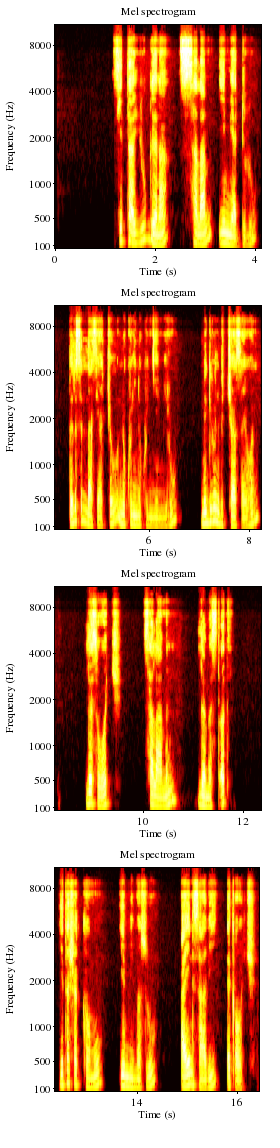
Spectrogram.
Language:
Amharic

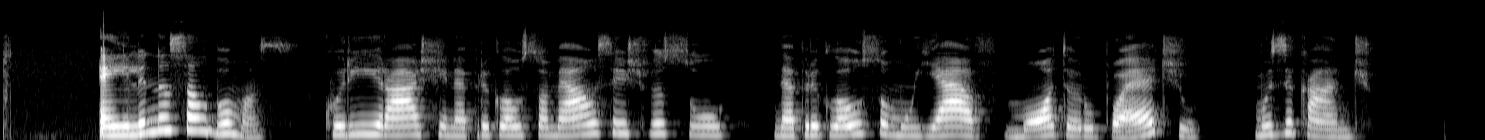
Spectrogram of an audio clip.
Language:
Lithuanian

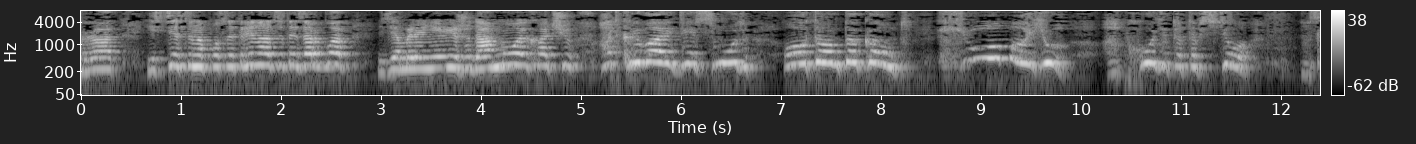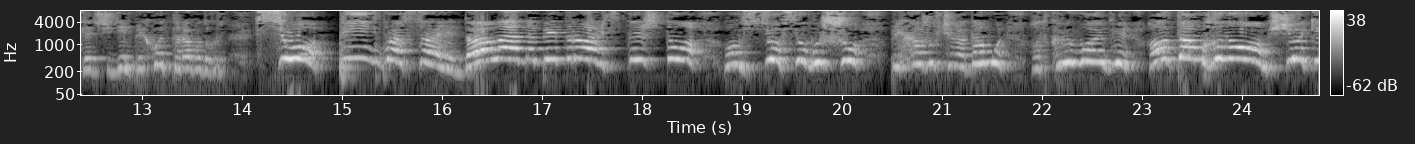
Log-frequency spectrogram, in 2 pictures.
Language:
Russian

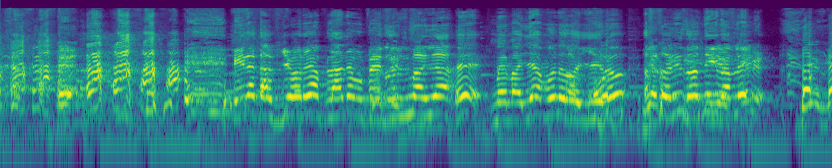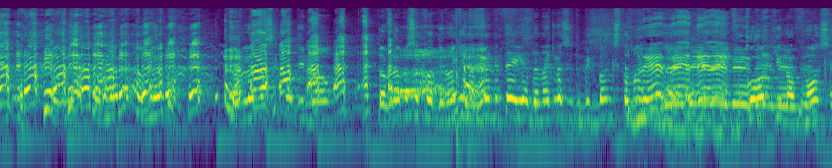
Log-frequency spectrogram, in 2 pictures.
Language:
Greek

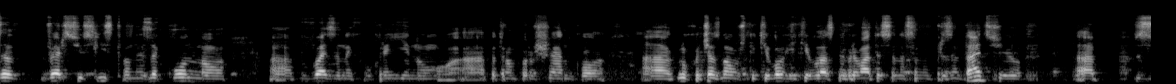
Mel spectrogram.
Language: Ukrainian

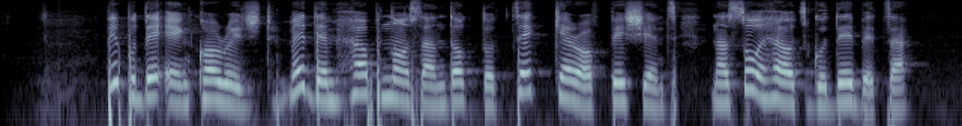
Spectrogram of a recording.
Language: Nigerian Pidgin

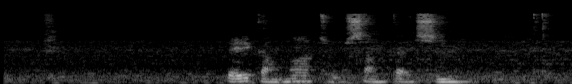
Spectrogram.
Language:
Min Nan Chinese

